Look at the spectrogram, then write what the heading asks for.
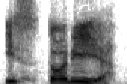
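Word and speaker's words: ἱστορία: o historia ya de la manera correcta de pronunciar es historia de acuerdo Entonces etimológicamente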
